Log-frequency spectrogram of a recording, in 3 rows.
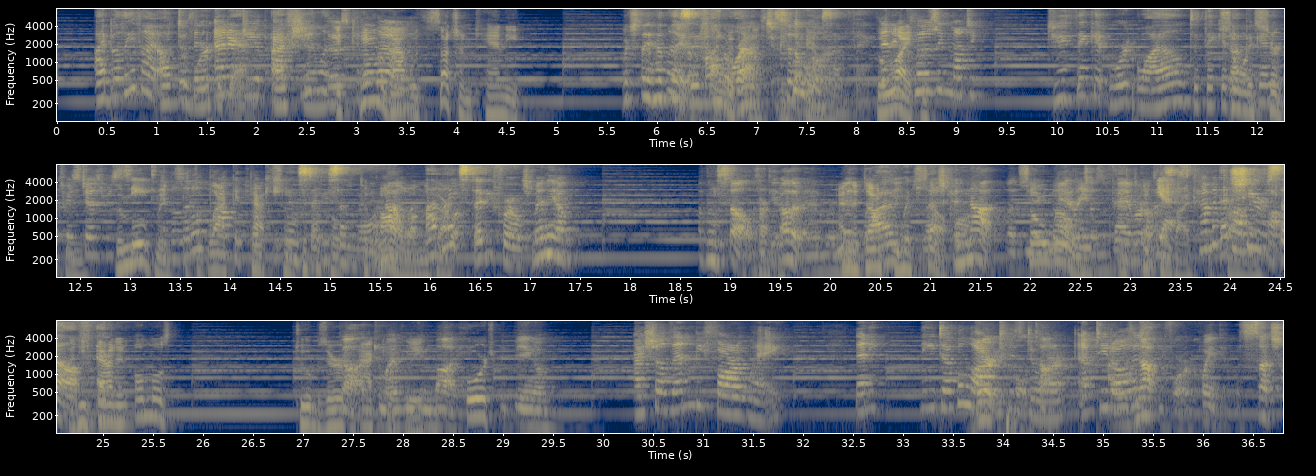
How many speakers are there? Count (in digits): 4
